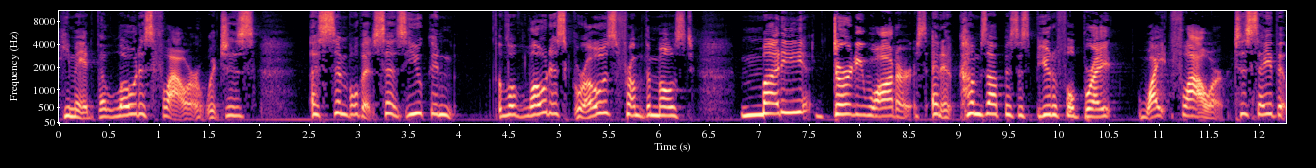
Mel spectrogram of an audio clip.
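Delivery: choked-up voice catching, close to tears. Explaining the lotus flower symbol he made, which the speaker incorporated: about to cry. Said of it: "I'm going to cry again".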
